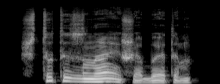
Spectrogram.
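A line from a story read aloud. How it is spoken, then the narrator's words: Sad, convinced answer. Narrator (Russian): грустно и убежденно ответила Гетера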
